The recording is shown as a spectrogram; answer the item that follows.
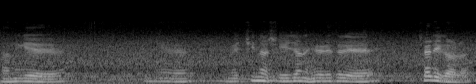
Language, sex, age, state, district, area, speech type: Kannada, male, 60+, Karnataka, Udupi, rural, spontaneous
